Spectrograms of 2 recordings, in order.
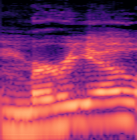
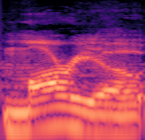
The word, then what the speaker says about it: Mario: But it's not Murio? I'm not even American? Who says Murio? No, who the fuck pronounces his name Murio? I think the only one in the games that says it Mario is Peach, right?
